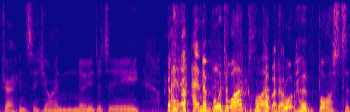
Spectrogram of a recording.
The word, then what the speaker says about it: boudoir: Boudoir. – Okay, thank you. – Boudoir.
